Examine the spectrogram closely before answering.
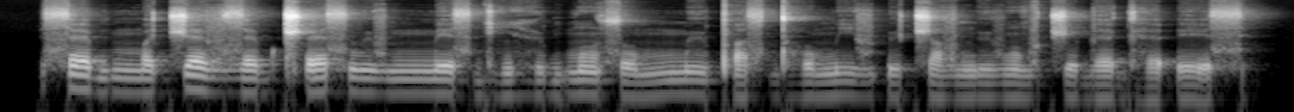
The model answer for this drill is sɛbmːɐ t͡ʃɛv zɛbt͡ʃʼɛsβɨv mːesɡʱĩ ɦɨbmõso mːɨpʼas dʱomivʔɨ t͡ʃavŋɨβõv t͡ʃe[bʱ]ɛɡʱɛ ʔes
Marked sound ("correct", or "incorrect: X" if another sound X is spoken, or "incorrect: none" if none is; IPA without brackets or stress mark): incorrect: b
